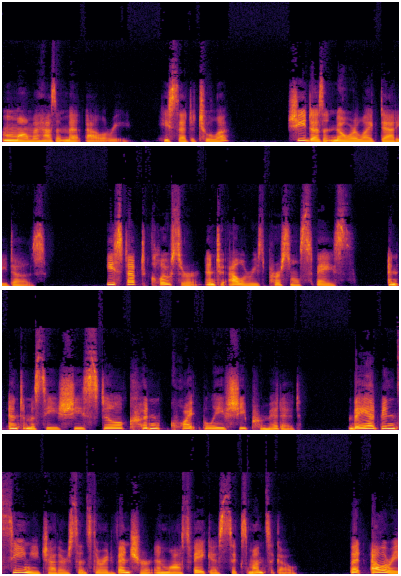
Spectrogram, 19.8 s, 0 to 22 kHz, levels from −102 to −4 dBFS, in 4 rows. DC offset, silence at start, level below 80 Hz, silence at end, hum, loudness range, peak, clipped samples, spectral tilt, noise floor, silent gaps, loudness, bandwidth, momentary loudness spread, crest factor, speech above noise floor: under 0.1%; 0 s; -74 dBFS; 0 s; none; 3 LU; -4 dBFS; under 0.1%; -4.5 dB/octave; -79 dBFS; none; -22 LUFS; 13 kHz; 11 LU; 18 dB; 58 dB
